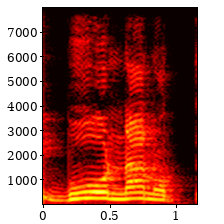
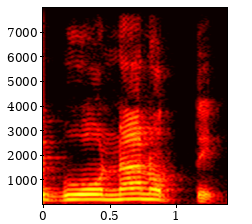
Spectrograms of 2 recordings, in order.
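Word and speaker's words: buona notte: আর যেহেতু রাতের বেলা বলি আমরা শুভ রাত্রি তখন আমরা বলি বুনাত্তে। ওটা বনতে না ওটা হবে বুনাত্তে।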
